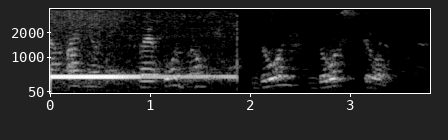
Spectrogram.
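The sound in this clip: A steady telephone tone holds for about two seconds while a call to a company is connected to an operator, then cuts off and a voice starts speaking.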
